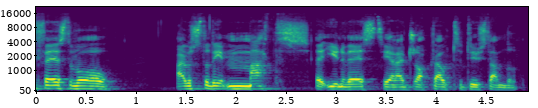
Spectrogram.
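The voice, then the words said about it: Liverpool accent. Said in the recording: “someone with my accent, a working class lad from Liverpool in England”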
